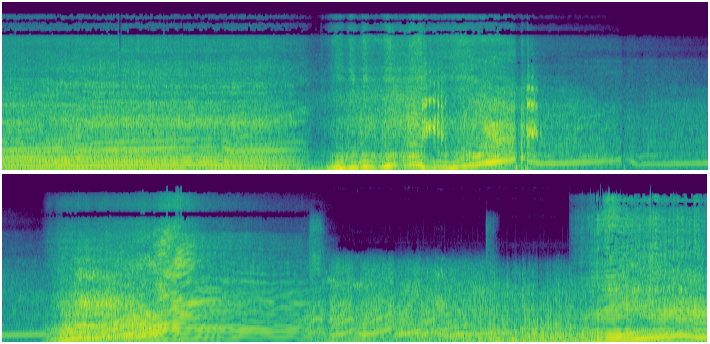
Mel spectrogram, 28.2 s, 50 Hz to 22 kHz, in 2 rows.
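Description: Turbocharged cars racing at full throttle, a BMW N54 twin-turbo inline-six against a Ford Mustang EcoBoost, in several short clips: engine notes climb and drop back with each upshift. The first run is heard from inside a car pacing the Mustang; later runs bring loud, fast-rising revs as cars launch, with a quieter steady engine note between runs around the middle.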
